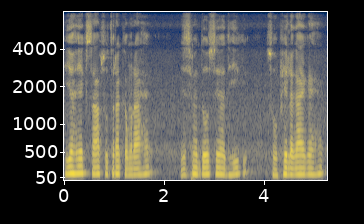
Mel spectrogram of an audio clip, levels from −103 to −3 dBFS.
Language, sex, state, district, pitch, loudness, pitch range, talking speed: Hindi, male, Jharkhand, Deoghar, 115 Hz, -18 LUFS, 110-120 Hz, 170 wpm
